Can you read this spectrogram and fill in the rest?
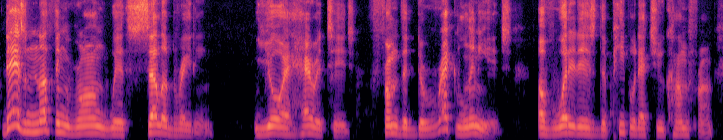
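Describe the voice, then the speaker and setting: Earnest bright-voiced New man. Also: mid-range voice, expressive, a little slow. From Queens, New York. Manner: earnest, emphatic, repeats key phrases. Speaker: podcast guest, musician and historian. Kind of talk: casual interview chat.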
